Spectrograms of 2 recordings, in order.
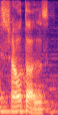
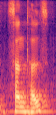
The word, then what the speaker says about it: Santhal: their properties, which led Sautals, or as non-Bengali speakers pronounce, Santhals, which led Santhals then cross the border and came over to West Bengal, Mandal writes.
